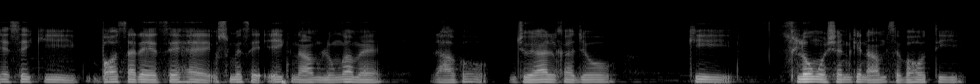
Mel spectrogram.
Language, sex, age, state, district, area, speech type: Hindi, male, 30-45, Madhya Pradesh, Betul, rural, spontaneous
